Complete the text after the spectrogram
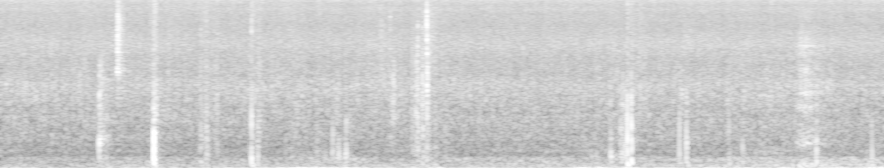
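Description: Footsteps tread slowly on a hard path.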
